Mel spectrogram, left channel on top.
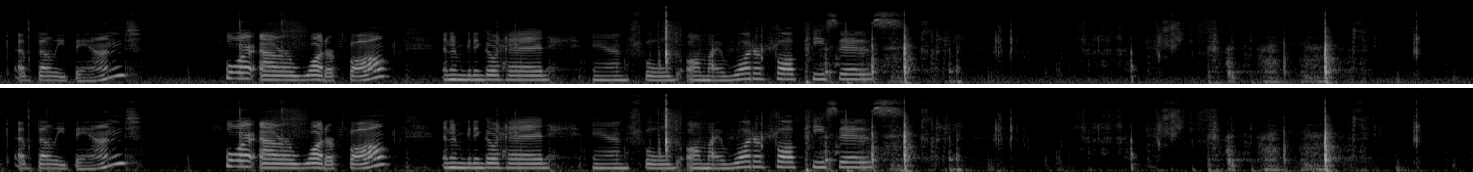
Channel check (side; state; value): left; noise; rumble, 22 dB below the sound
